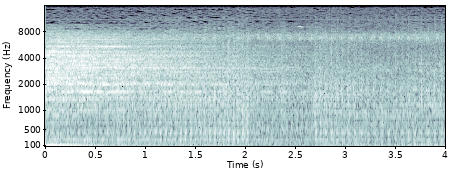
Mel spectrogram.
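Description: Motorcycle engine running at low speed under a soft background music score. A loud, deep musical drone fades out within the first second.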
